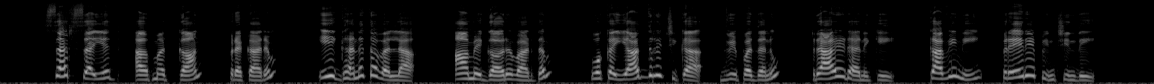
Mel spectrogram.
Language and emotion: Telugu, neutral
